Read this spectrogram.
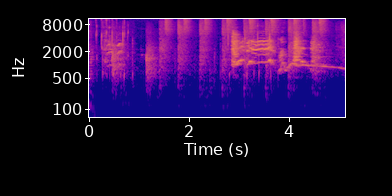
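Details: Two Shiba Inu puppies, a red male and a white male bred for dog shows, giving high, thin whines and short yelps, with a long falling whimper toward the end; faint background voices.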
